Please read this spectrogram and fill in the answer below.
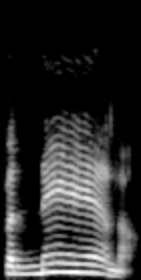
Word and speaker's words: banana: 3 syllables, only one syllable gets the stress. Okay, it's the middle syllable. So instead of saying banana, which sounds weird, right, and very robotic, I only stress the important syllable and I minimize the other two.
